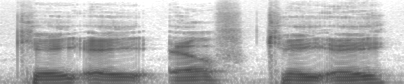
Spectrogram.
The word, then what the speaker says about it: Kafka: So the offensive coordinator is Mike Kifka, K-A-F-K-A. Is that pronounced right?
